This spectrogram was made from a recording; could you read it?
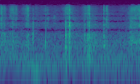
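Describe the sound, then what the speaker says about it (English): Soft, scattered tarot card shuffling at low volume, with a few faint slaps and rustles spread across the moment and no voices. "One more shuffle."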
